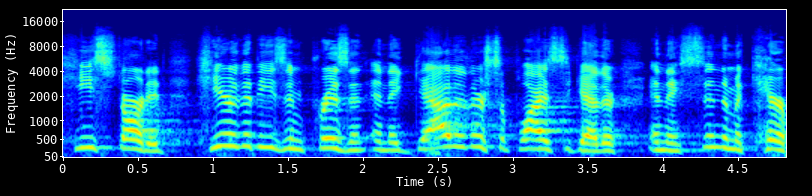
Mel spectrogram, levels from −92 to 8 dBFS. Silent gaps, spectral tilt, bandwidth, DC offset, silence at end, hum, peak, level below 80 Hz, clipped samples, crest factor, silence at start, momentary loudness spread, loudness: none; -2.5 dB/octave; 14.5 kHz; under 0.1%; 0 s; none; -10 dBFS; -74 dBFS; under 0.1%; 20 dB; 0 s; 7 LU; -29 LUFS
